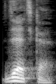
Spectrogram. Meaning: 1. uncle 2. man, guy; gaffer, guv
- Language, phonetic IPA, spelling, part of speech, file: Russian, [ˈdʲætʲkə], дядька, noun, Ru-дядька.ogg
